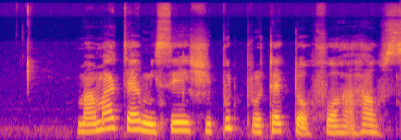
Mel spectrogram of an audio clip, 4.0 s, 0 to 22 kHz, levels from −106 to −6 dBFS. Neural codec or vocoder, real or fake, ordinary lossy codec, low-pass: none; real; none; none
